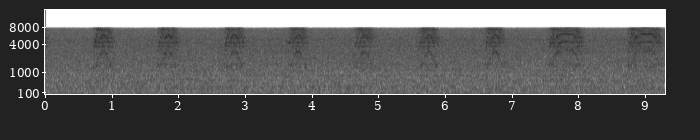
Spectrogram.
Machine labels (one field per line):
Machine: slide rail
